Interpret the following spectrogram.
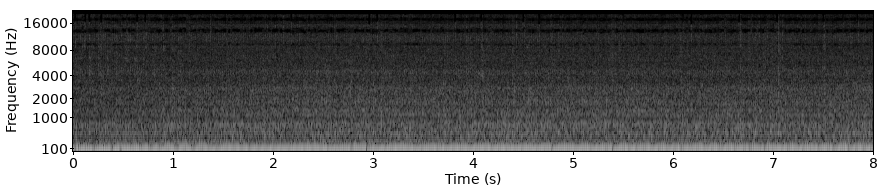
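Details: Ford 8N tractor revived after sitting over five years, choke mostly closed: low idle with a deep even throb, a little rough early, then settling into a reasonably consistent run.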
